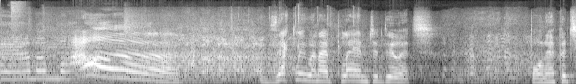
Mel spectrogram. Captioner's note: laughter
